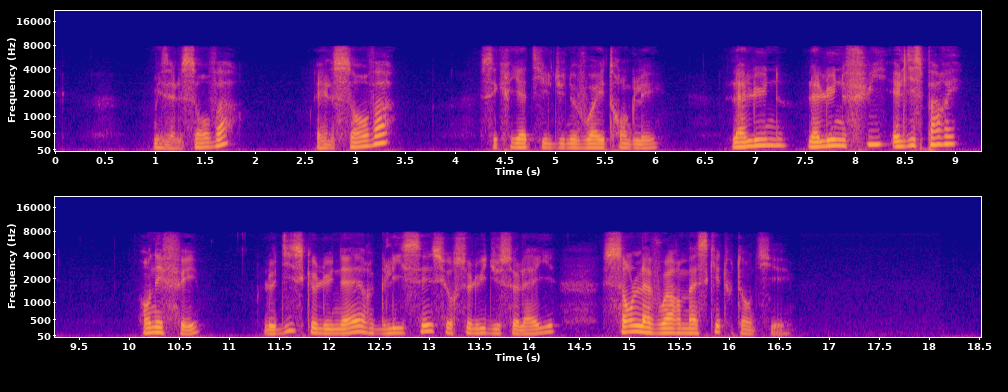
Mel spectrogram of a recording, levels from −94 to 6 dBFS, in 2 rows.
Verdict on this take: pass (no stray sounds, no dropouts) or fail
pass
